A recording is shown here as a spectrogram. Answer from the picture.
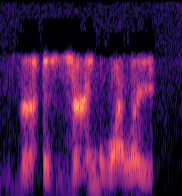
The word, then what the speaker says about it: Zhang Weili: All right, so the Chinese lady, you say her name backwards, is Zhang Weili.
